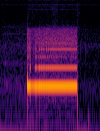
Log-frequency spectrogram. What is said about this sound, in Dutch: Oké, ik heb nog een nummer, dus daar ga ik nu eventjes in tikken.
